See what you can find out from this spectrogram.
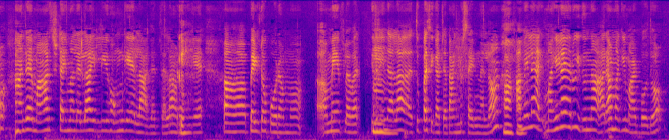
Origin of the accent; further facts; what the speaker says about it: Sagara, Karnataka, India; Actually ನನ್ನ ಊರು ಸಾಗರ.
